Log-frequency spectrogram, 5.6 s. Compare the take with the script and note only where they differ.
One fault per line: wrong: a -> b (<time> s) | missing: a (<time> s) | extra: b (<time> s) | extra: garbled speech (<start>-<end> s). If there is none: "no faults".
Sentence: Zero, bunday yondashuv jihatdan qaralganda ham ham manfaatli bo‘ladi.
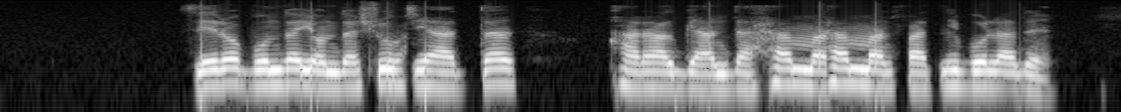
no faults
